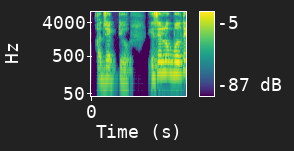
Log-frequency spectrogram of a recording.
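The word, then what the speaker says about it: adjective: जैसे ये लिखा है एडजेक्टिव। इसे लोग बोलते हैं एडजेक्टिव। ए और जे के बीच में कभी भी डी आ जाए तो हम डी साइलेंट कर देते हैं।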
